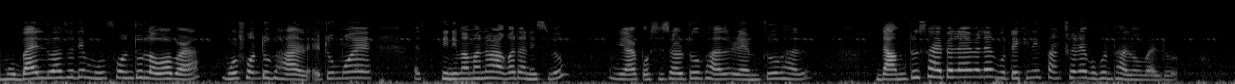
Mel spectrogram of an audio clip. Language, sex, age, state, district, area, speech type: Assamese, female, 18-30, Assam, Golaghat, urban, spontaneous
